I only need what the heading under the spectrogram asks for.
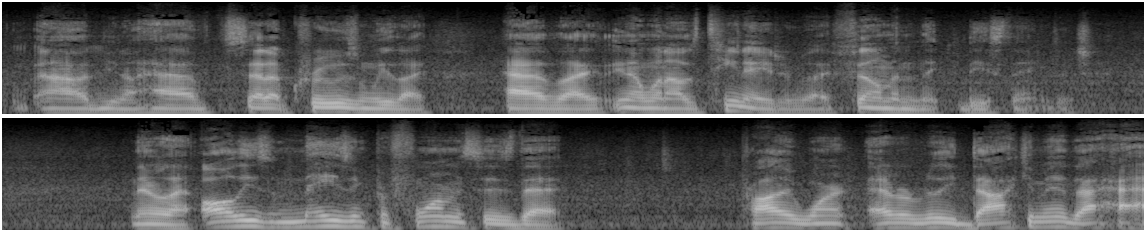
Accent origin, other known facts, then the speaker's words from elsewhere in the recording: Los Angeles, California, United States; Yeah, I was, I'm from the Valley. I'm from around this way.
